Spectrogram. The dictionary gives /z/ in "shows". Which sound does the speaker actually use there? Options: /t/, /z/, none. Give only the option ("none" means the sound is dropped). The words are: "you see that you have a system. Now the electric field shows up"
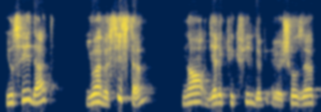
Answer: /z/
